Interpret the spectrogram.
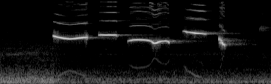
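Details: Unusual song of a white-breasted bird, offered as a tutor recording for song training: a string of clear, sustained whistles at shifting pitches, the last one ending in a short, twisted downward note, with a faint low background hum.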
